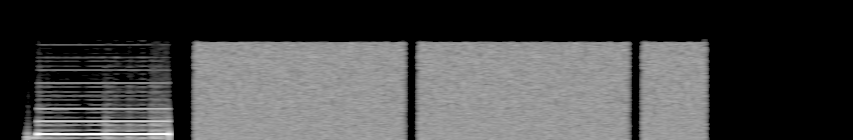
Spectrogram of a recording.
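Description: Television test-pattern sound effect: a loud, steady, high beep for about a second, then a hiss of TV static for about four seconds. The static cuts out briefly twice and stops suddenly.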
